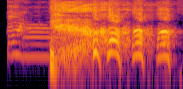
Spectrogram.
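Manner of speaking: a very high, loud cartoon boing. Cohost imitates a bounce with a loud, high boing. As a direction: pop it out like a spring.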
